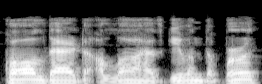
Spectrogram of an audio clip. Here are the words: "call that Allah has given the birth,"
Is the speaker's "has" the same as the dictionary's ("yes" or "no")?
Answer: yes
